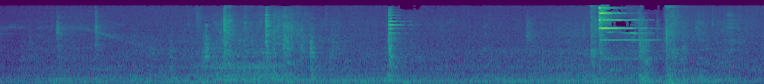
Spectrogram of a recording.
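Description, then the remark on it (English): Lift doors slide open after the call button is pressed, over a steady low mechanical hum, with a few clunks and rattles and a bright, ringing tone near the end as the elevator runs. No voices. “He pressed the button and got in when the lift doors opened.”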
